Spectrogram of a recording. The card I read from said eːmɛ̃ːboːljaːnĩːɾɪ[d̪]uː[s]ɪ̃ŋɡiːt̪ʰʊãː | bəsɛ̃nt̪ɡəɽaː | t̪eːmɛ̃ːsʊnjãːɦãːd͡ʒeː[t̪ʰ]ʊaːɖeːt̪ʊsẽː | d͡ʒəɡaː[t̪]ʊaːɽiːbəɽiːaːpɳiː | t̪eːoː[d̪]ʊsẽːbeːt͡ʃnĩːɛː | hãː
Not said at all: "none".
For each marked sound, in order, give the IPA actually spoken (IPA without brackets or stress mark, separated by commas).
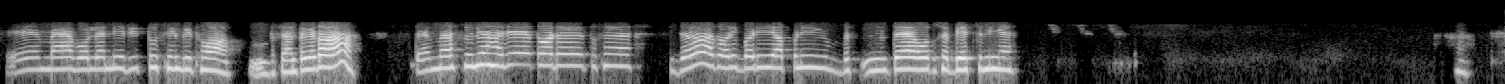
t̪, s, t̪, t̪, t̪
